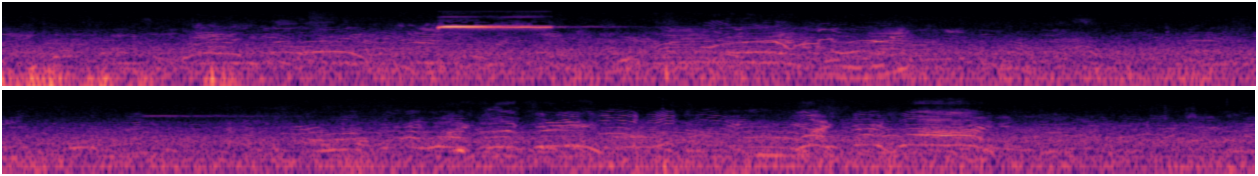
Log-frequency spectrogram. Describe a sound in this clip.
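Young women call out to each other across an open field.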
